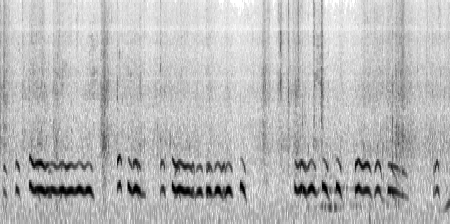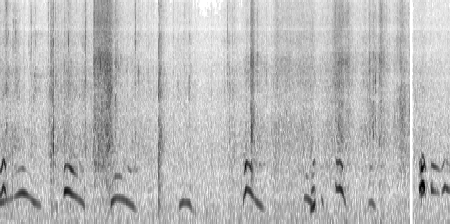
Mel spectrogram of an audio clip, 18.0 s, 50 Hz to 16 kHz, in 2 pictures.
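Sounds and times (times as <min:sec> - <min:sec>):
leaves crackling: 0:00.0 - 0:18.0
bird warbling: 0:05.9 - 0:10.5.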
